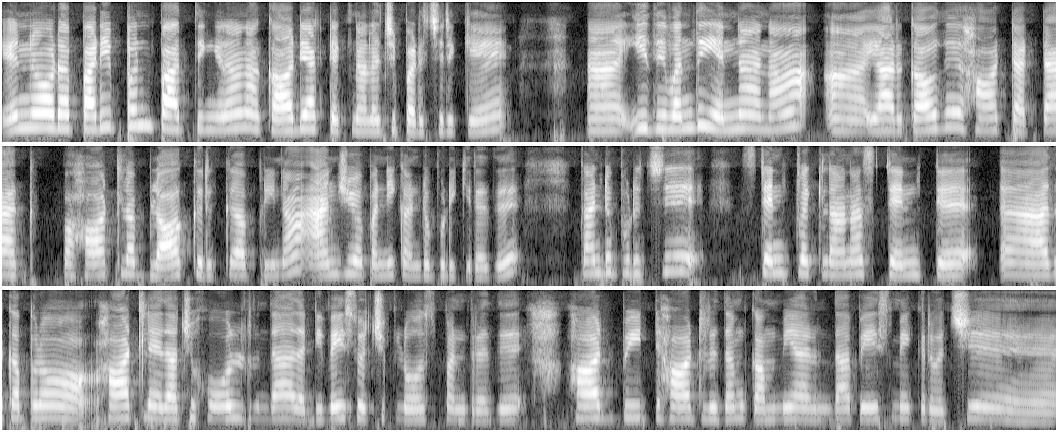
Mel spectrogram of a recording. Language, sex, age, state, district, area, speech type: Tamil, female, 18-30, Tamil Nadu, Tiruchirappalli, rural, spontaneous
